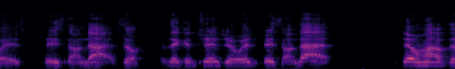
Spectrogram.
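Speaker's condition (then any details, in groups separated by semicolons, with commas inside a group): Cerebral palsy; lifelong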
